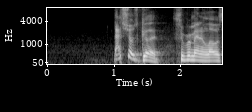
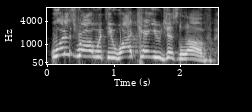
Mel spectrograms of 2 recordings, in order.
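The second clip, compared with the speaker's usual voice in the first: mock preachy plea; 7 semitones higher than usual.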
